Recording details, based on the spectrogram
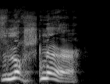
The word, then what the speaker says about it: Lochner: I'd like to think that the only name you mispronounced is Stefan Lochner. He's like, it's Lochner.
